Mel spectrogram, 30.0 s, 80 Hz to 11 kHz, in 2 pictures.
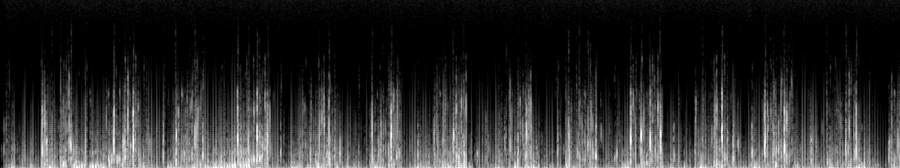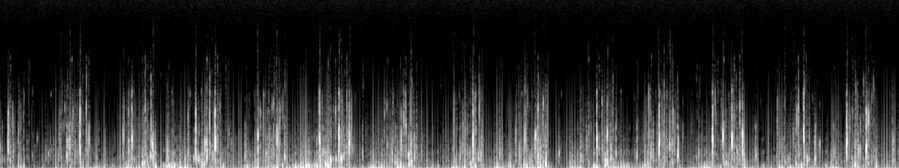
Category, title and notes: Sound effects > Electronic / Design
ROS-Random Granular Texture 2
I was dragged a drumloop into phaseplant granular. Processed with KHS Filter Table, Vocodex, ZL EQ and Fruity Limiter. Sample used from: TOUCH-LOOPS-VINTAGE-DRUM-KIT-BANDLAB
Organic, Granular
